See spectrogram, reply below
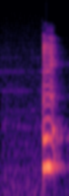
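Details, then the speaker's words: Single sudden, sharp voiced hiccup fading quickly after a quiet lead-in, from a young person with a bout of bad hiccups that started after laughing, recorded on an iPod. "and this is hiccup's part two just to let you know because i have hiccups again i don't even know why i have oh yeah cause i was laughing at the editing so anyway my hiccups are pretty bad"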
